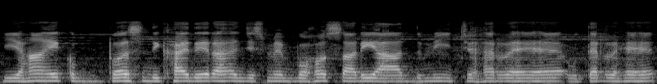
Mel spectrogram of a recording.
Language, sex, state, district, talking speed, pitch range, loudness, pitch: Hindi, male, Bihar, Katihar, 155 wpm, 145-155 Hz, -23 LUFS, 150 Hz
